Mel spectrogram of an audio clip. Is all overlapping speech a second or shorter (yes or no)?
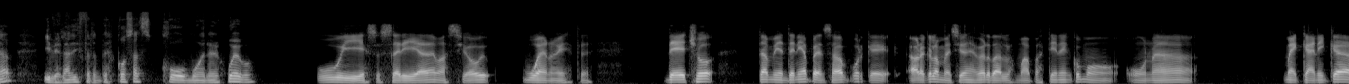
yes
